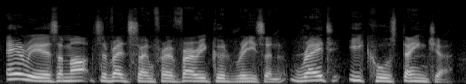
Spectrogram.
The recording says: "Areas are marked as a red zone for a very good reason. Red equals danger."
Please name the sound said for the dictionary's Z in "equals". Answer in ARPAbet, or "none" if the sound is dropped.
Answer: Z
